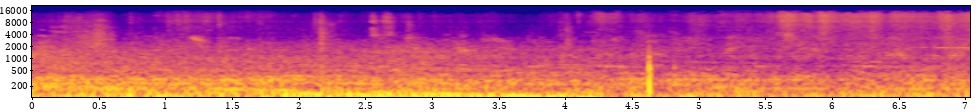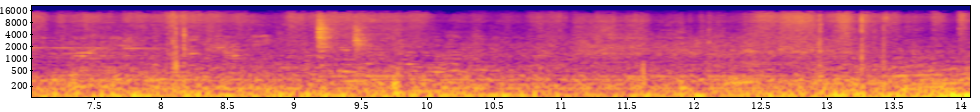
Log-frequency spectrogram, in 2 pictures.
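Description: The bus body rattles and clicks as it drives over the street.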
